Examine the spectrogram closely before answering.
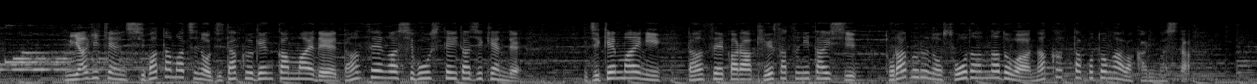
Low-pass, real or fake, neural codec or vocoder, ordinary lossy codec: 7.2 kHz; fake; autoencoder, 48 kHz, 128 numbers a frame, DAC-VAE, trained on Japanese speech; none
